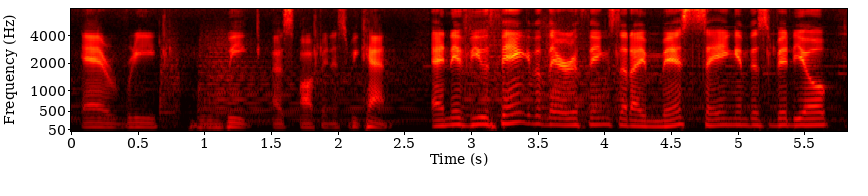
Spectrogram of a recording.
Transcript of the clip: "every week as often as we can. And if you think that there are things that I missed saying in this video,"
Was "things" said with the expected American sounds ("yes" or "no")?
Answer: yes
